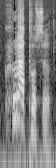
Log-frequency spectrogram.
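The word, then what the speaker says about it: κράτος: 카라토스 아이 크라토스 크라토스라고 합니다.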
